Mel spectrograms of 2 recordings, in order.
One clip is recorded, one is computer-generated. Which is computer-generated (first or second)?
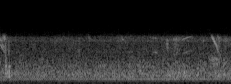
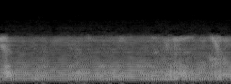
second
